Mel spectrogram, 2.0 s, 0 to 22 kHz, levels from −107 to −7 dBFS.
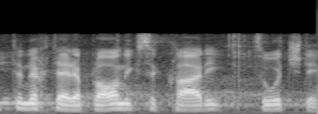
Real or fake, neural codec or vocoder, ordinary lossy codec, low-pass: real; none; none; 7.2 kHz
